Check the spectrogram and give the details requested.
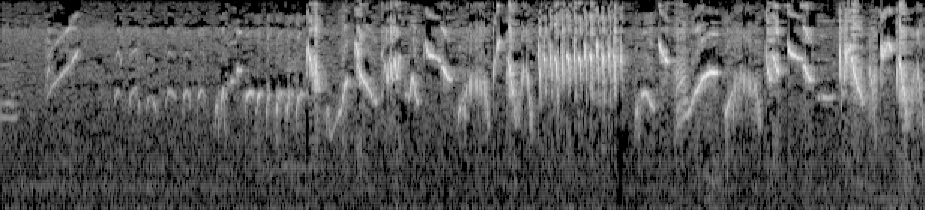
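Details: Canary singing a long, rich training song: starts softly with short high chirps and a rapid trill, then builds into loud, fast, varied phrases of sweeping whistles, buzzy rattles and sharp high notes, with no pause.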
